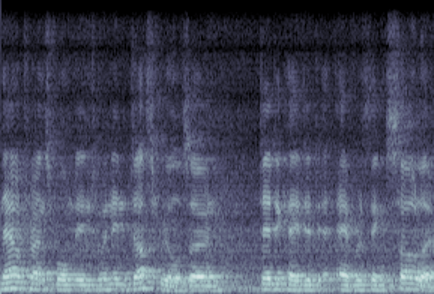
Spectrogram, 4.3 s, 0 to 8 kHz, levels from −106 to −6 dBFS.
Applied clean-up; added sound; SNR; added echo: none; none; none; reverberation time 0.8 s.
